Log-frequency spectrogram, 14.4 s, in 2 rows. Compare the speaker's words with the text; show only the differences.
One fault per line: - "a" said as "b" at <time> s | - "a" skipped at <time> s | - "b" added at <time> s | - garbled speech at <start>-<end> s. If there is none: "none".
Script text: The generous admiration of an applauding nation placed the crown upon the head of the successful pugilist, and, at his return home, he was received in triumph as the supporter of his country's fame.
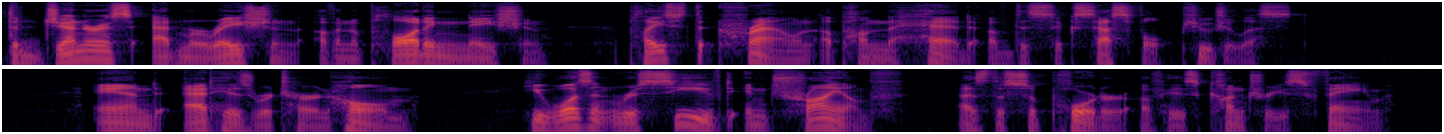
- "was" said as "wasn't" at 9.9 s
